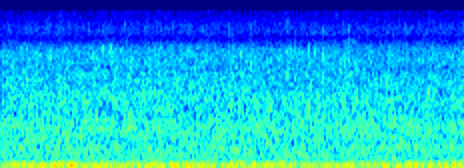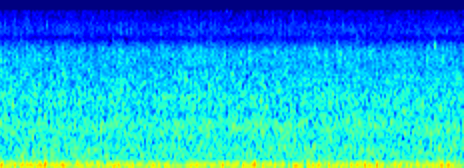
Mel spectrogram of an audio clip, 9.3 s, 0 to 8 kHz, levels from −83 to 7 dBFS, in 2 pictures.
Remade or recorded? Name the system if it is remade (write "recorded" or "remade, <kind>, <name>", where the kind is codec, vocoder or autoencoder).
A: recorded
